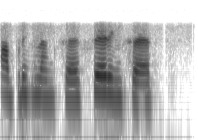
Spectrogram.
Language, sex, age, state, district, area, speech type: Tamil, female, 18-30, Tamil Nadu, Coimbatore, rural, conversation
